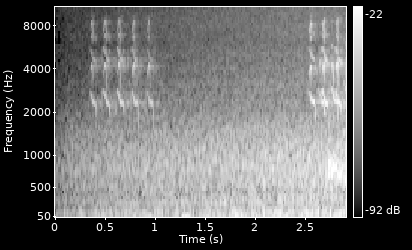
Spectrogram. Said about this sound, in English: Migratory birds are making their presence known on the Front Range once again. As cheery as they sound, in reality, many of the bird populations that make their way through Colorado are recovering from a devastating 2020 migration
